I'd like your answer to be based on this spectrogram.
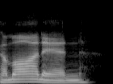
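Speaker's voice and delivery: effortful, labored, unhurried delivery with no urgency. A character calls someone in before opening the door, labored and unhurried. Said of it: "kind of almost like a like a labored sound".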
